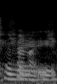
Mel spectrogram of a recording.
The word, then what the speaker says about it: Chennai: Did I pronounce it correctly? Yeah, Chennai, Chennai, right?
